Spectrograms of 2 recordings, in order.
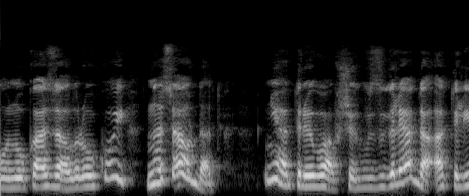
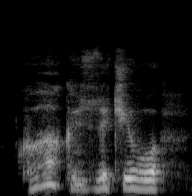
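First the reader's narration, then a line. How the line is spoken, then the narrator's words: Amazed whisper. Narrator (Russian): шепнул изумленный Цинамон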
